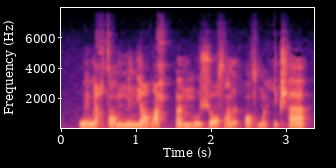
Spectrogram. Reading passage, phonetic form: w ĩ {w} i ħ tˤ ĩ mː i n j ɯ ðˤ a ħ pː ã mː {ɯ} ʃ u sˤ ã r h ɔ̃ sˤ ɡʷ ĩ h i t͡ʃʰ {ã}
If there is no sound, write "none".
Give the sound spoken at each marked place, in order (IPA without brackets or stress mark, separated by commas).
w, u, a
